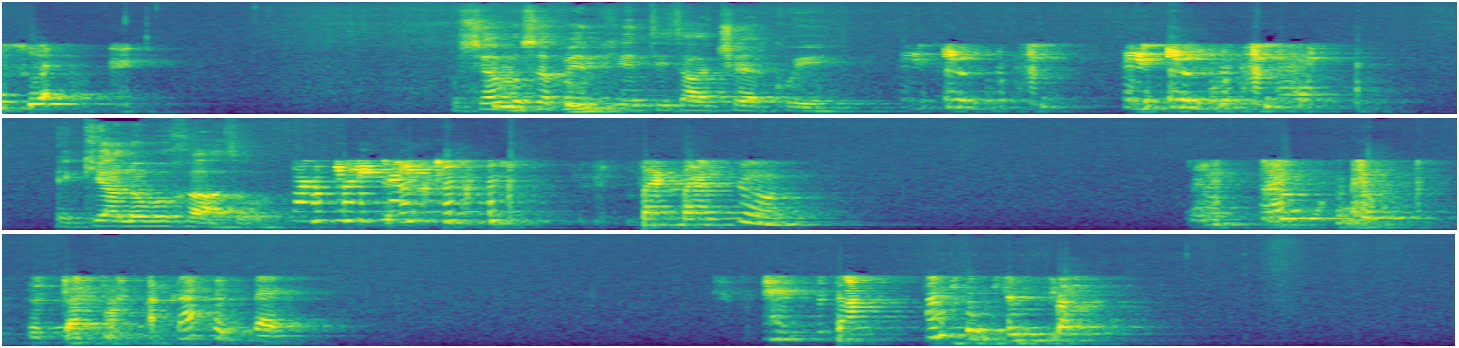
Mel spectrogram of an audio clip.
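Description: A young man speaks quietly and hesitantly nearby.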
